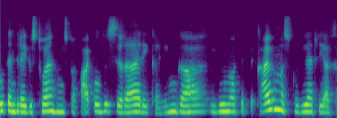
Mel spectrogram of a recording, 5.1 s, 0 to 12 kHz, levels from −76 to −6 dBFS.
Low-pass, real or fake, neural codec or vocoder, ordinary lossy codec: 7.2 kHz; fake; codec, 16 kHz, about 1 kbps, DyCAST, with the encoder's durations; MP3, 64 kbps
